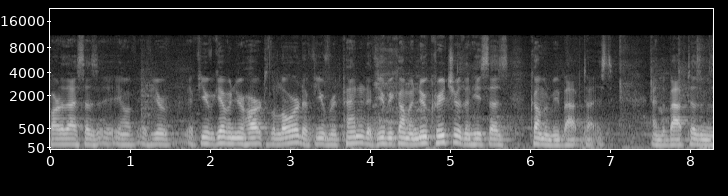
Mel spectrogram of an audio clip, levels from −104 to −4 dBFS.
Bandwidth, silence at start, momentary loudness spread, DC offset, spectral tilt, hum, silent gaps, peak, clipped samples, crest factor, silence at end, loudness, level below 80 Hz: 11.5 kHz; 0 s; 12 LU; under 0.1%; -6.5 dB/octave; none; none; -16 dBFS; under 0.1%; 16 dB; 0 s; -32 LUFS; -58 dBFS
